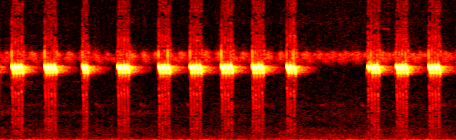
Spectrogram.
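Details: Adult crickets, male and female, kept as song tutors for songbirds: loud high chirps repeated about three times a second, each a short pulsed burst, with a brief pause before the run resumes; no other sounds.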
